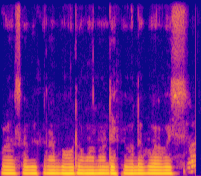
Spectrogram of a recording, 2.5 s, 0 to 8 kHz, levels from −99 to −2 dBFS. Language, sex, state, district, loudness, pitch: Assamese, male, Assam, Hailakandi, -15 LUFS, 145 Hz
